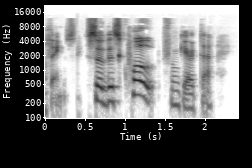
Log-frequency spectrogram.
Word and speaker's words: Goethe: And you have this quote from, and I will admit to everyone that I might be butchering this name, but Goethe, I believe is how we say it.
